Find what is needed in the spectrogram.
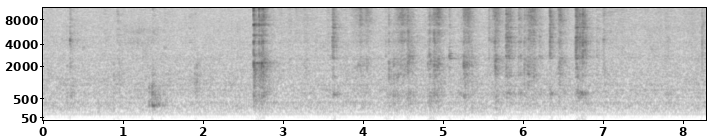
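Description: Stainless steel stovetop espresso maker being put together: a knock and a metal clink as the packed coffee basket goes into the base, then a run of small metallic clicks and scrapes as the top is screwed onto the base.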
